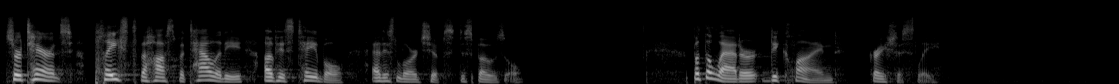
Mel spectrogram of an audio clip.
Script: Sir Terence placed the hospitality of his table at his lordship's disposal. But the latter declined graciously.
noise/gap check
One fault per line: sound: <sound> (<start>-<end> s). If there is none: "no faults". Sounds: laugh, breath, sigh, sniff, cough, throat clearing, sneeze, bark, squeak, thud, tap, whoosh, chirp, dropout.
no faults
